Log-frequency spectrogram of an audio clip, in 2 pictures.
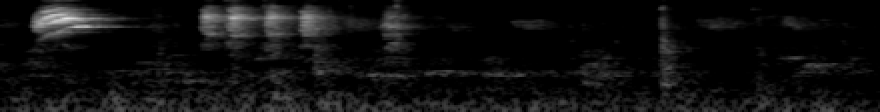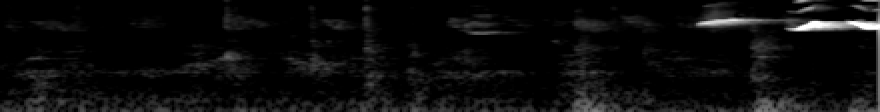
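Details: Ultramarine grosbeak singing in the Paraná song style: high, bright chirped notes in short bursts, with a pause in the middle and a louder burst of notes at the end.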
